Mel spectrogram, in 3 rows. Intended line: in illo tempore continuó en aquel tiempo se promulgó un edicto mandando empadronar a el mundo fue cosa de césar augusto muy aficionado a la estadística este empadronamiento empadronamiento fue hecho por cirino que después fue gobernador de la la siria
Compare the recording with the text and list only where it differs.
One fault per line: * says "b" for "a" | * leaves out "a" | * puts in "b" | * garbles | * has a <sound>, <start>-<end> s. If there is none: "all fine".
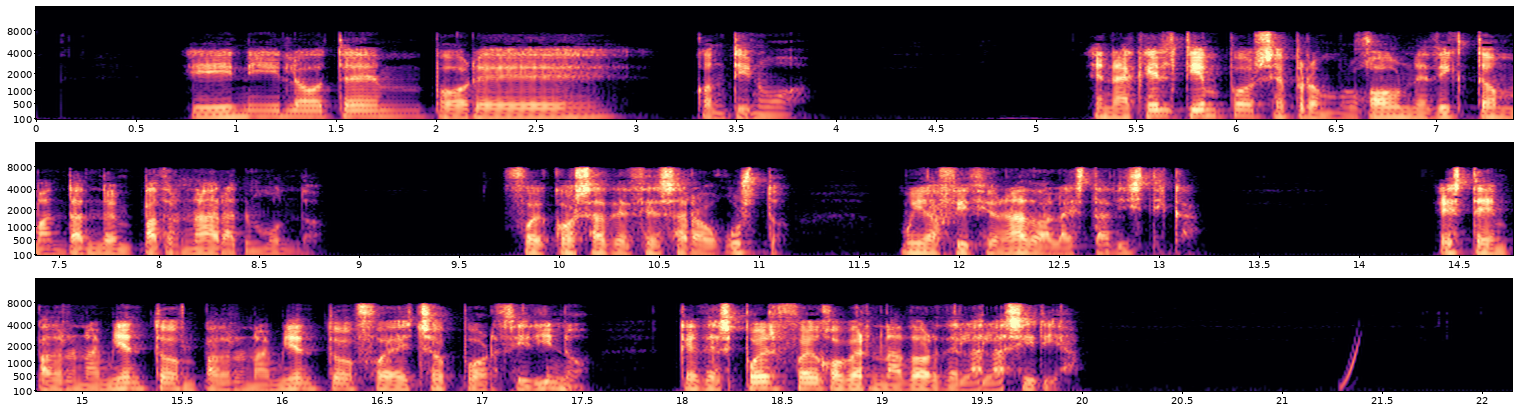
* has a chirp, 21.3-21.4 s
